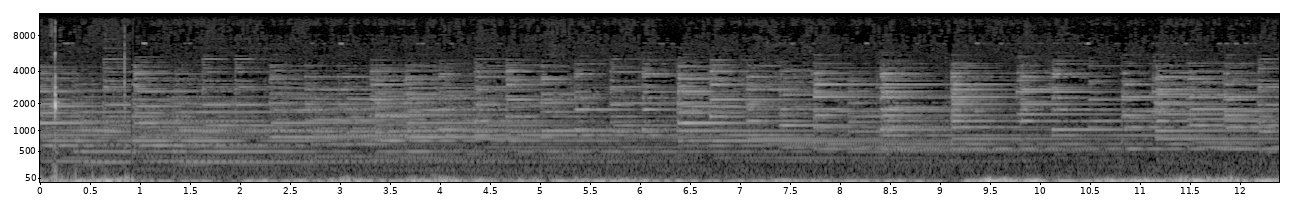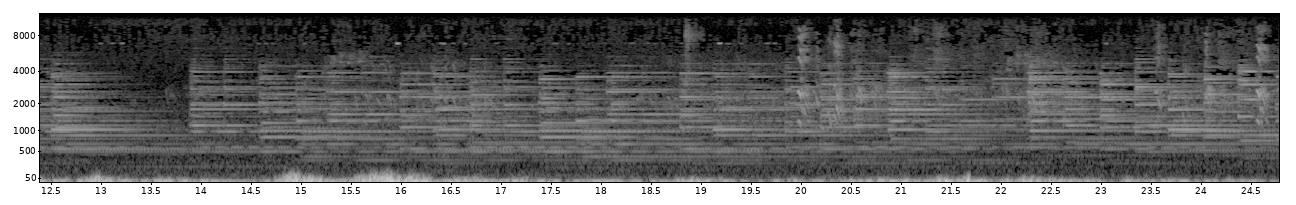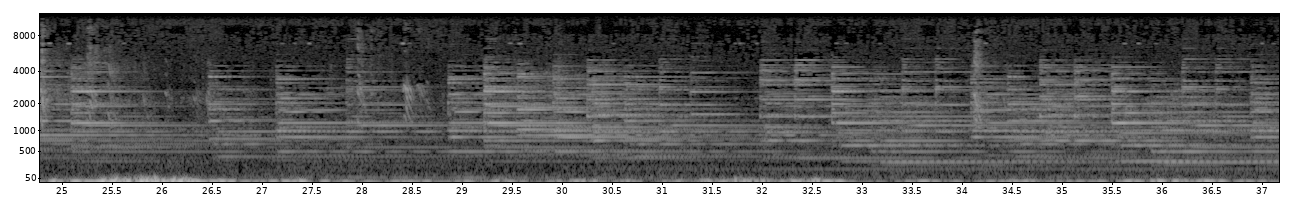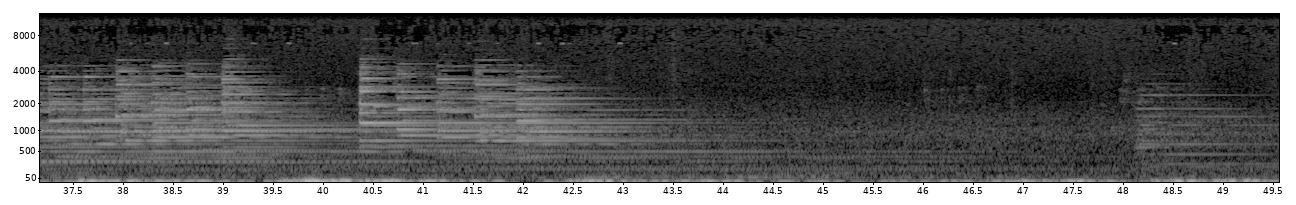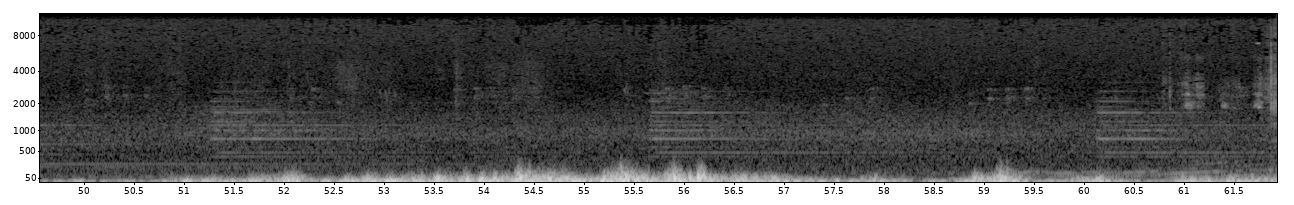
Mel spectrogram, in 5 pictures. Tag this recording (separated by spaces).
Cathedral Church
